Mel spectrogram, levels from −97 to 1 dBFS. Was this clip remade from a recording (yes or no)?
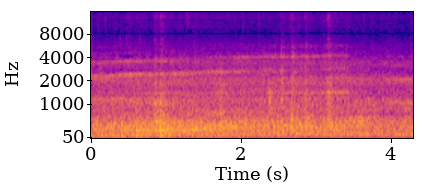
no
